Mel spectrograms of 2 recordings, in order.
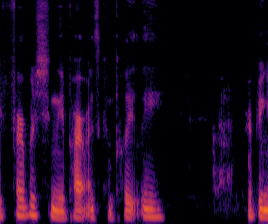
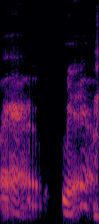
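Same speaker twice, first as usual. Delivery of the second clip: high, soft pathetic little cat meow. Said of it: "this pathetic little voice where she goes".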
